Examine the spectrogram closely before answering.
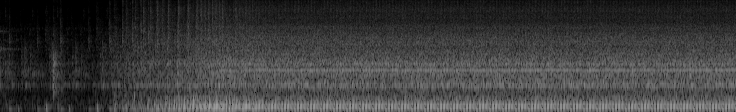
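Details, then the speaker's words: Generator engine (storm responder, advertised as zero hours, producing no electrical power) starts quickly and runs a steady, even small-engine drone with no knocks or surging; engine healthy, fault lies in the generator side. "no surprises here I mean that engine started right up and it sounds good"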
